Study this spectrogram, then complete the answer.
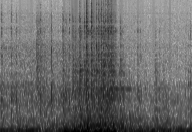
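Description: A chairlift clatters and rumbles as it passes over a lift tower.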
